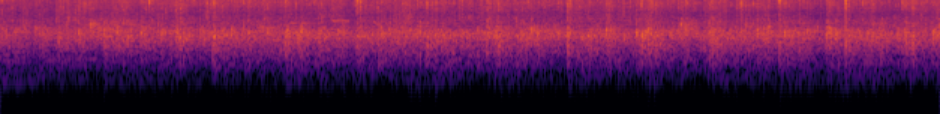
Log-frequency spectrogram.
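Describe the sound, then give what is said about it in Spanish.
An audience applauds steadily in the morning, giving applause to Jesus: a dense wash of many hands clapping at an even, sustained level with no pauses and no voices standing out. “Dale un aplauso a Jesús en esta mañana.”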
